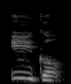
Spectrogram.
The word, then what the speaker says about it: Hugo: اس ما كتنطقش. دي Hugo اش ما كتنطقش.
